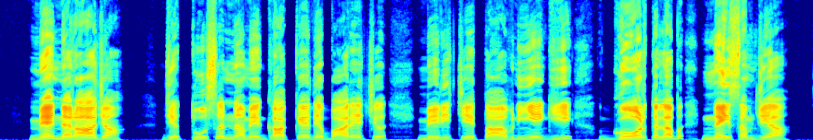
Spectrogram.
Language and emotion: Dogri, angry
